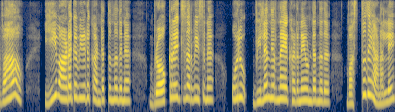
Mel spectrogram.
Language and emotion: Malayalam, surprised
